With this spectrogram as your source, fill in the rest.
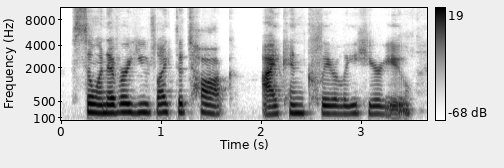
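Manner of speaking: measured medium reading voice; channeled spirit message. Acted. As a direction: speak as the departed, gently.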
